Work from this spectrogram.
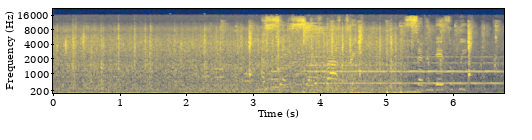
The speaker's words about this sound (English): yeah, the rain's coming in for sure.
